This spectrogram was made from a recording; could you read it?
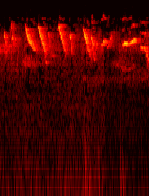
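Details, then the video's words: Short bout of white-eye song from a master recording for training kept birds: several bright, high, down-sweeping slurred notes delivered in quick pairs over light background noise. "Ocehan Suara Burung Pleci"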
